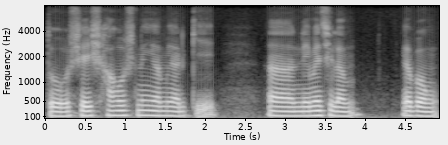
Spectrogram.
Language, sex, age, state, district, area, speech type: Bengali, male, 18-30, West Bengal, Murshidabad, urban, spontaneous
